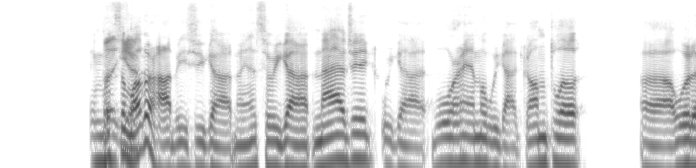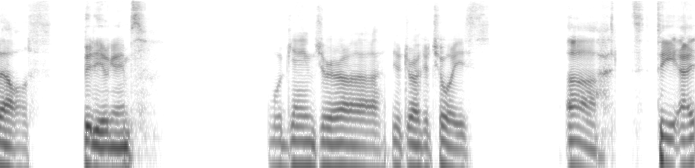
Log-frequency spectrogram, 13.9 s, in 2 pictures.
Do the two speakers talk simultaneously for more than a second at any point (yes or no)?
no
